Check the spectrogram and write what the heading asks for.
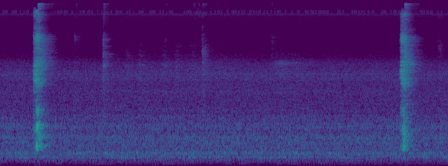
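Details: Sneezing in a subject with allergies: two short, explosive sneezes about five seconds apart against quiet room noise.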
